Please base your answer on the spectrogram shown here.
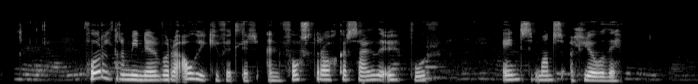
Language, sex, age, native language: Icelandic, female, 30-39, Icelandic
